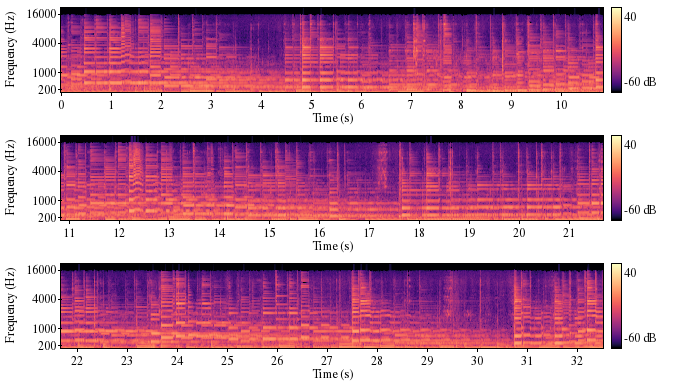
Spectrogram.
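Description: Instrumental passage on a picked steel-string acoustic guitar over a fretless acoustic bass, without vocals. One note slides steadily upward about eight seconds in.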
